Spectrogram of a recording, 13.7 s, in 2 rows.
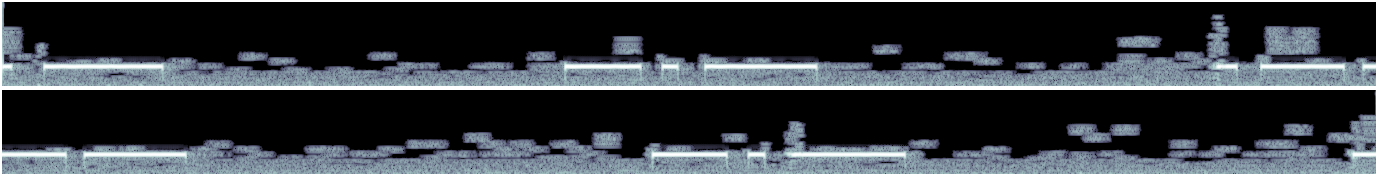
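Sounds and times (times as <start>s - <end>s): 
morse code beeps: 0.0s - 0.8s, 2.8s - 4.1s, 6.1s - 7.8s, 10.1s - 11.4s.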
